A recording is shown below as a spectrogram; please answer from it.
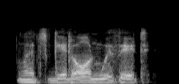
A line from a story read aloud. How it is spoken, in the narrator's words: he growled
